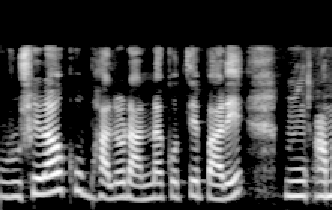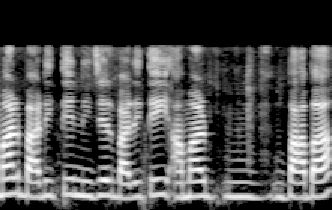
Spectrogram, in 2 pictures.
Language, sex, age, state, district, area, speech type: Bengali, female, 45-60, West Bengal, South 24 Parganas, rural, spontaneous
